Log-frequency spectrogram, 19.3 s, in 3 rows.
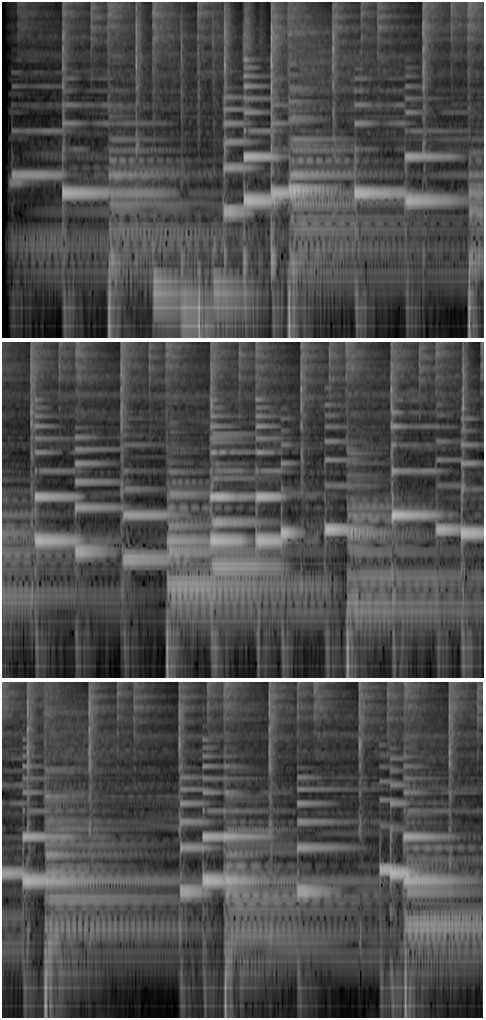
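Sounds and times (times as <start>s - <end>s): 
piano music: 0.0s - 19.2s.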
